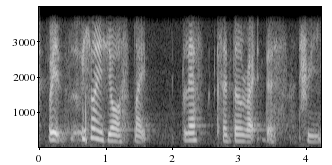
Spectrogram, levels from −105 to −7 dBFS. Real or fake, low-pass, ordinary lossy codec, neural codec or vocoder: real; 3.6 kHz; none; none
